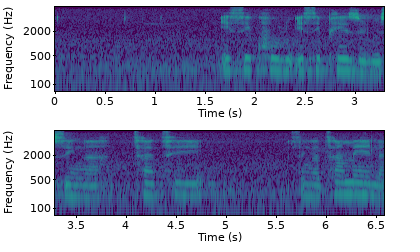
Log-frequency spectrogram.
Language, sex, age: Zulu, female, 24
